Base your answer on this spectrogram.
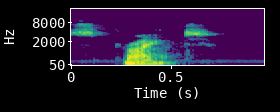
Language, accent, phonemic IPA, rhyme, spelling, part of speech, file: English, Southern England, /spɹaɪt/, -aɪt, spright, noun / verb, LL-Q1860 (eng)-spright.wav
- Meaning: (noun) 1. Spirit; mind; soul; state of mind; mood 2. A supernatural being; a spirit; a shade; an apparition; a ghost 3. A kind of short arrow; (verb) To haunt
